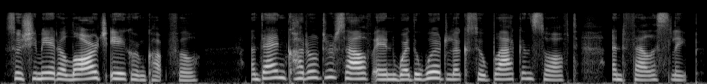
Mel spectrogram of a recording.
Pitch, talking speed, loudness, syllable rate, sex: 240 Hz, 205 wpm, -19 LUFS, 4.9 syllables/s, female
